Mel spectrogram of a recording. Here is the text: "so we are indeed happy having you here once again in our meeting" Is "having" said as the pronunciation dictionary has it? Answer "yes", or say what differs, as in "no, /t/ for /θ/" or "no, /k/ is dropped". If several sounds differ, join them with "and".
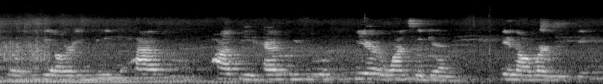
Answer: no, /w/ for /v/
